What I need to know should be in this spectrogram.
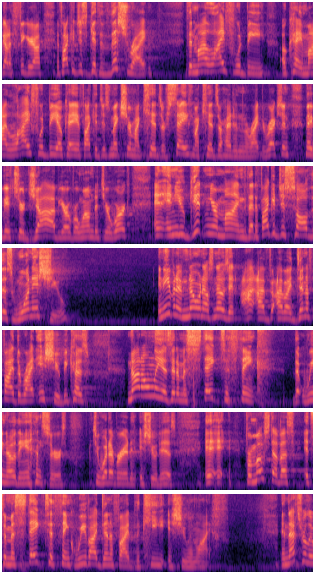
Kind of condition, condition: setting, large echoing room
